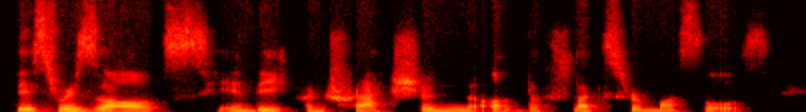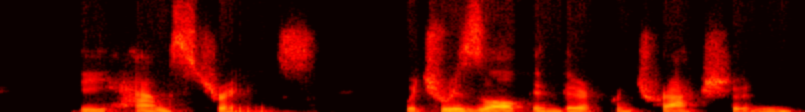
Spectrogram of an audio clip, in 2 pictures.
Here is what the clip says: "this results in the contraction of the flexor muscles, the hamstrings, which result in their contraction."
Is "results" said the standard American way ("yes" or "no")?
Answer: yes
